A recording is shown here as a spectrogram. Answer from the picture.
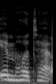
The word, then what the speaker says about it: Imhotep: Is it Imhotep or is it Imhotep? – It would be Imhotep.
